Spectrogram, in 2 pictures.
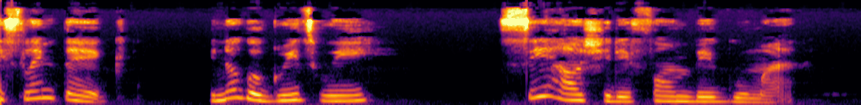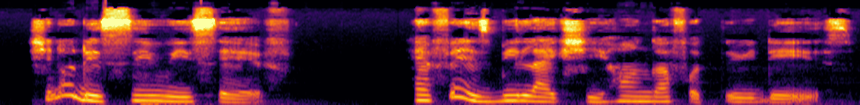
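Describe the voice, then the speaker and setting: A woman's voice: lowish voice, animated, slow, long pauses, a little mellow, slightly rough, no room sound, full character voice. A woman voicing an arrogant young male street bully, taunting and swaggering in West African Pidgin. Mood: mocking, taunting.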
